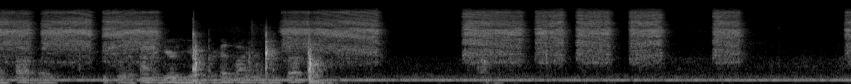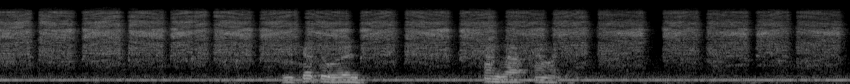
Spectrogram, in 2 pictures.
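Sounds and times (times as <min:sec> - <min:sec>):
aerosol can spraying: 0:04.6 - 0:07.5, 0:08.5 - 0:17.0.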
